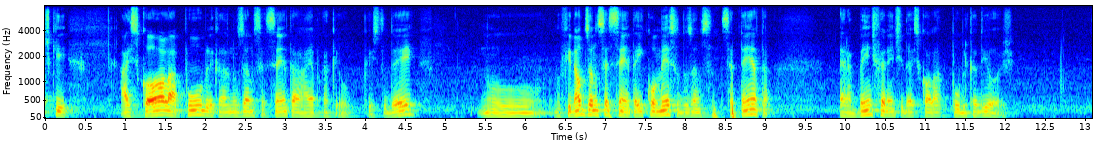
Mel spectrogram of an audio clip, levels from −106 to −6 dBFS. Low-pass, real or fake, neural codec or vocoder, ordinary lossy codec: none; real; none; none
